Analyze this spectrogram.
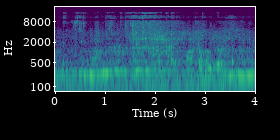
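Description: Milk pours into a plastic blender jug.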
